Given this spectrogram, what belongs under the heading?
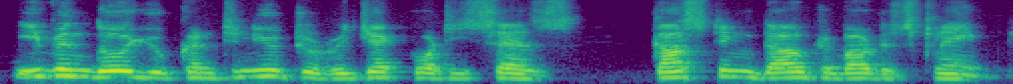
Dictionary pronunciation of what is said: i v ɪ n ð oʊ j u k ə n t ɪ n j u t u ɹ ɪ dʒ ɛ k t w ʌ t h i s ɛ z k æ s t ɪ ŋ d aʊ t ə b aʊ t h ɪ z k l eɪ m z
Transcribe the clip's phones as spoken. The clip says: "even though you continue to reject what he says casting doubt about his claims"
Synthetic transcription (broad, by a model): i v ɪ n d oʊ j u k ə n t ɪ n j u t u ɹ ɪ dʒ ɛ k t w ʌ t h i s ɛ z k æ s t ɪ ŋ d aʊ t ə b aʊ t h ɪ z k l eɪ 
